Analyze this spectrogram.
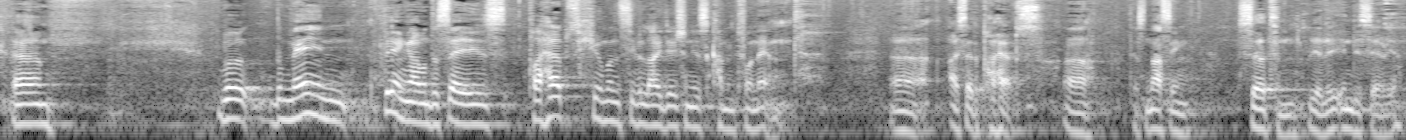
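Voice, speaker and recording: A man with a Korean accent speaks at a fairly slow pace with lively intonation and long, frequent pauses, amid noticeable background noise and audible room echo. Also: medium pitch for a man. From South Korea. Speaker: academic researcher and conference speaker. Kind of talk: conference presentation read from script. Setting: conference hall with audience. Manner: halting, with many fillers.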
